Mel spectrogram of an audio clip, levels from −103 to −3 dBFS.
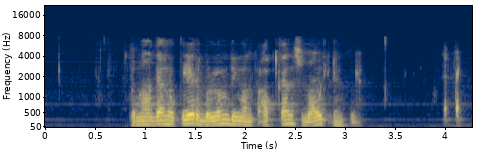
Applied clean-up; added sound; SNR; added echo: neural mask model DeepFilterNet 3.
